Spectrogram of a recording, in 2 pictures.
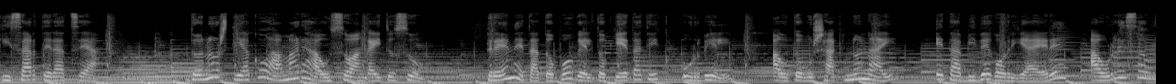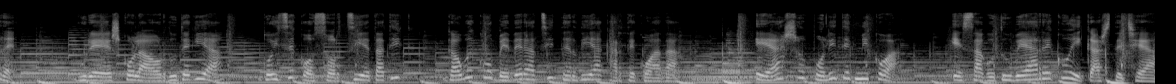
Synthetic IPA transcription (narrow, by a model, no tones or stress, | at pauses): ɡisaɾt̪e̞ɾat͡se̞a | d̪o̞no̞st̪iako̞amaɾaːwso̞aŋɡajt̪usu | t̪ɾe̞ne̞t̪at̪o̞po̞ɣe̞lt̪o̞kie̞t̪at̪ik | uɾβil | awt̪o̞β̞usakno̞naj | e̞t̪aβiðe̞ɣ̞o̞riae̞ɾe̞awre̞sawre̞ɡuɾe̞ːsko̞lao̞ɾðut̪e̞ɣ̞ia | ɣo̞jse̞ko̞so̞ɾt͡sie̞t̪at̪ik | ɡawe̞ko̞βe̞ðe̞ɾat͡sit̪e̞ɾðiakaɾt̪e̞ko̞aða | e̞aso̞po̞lit̪e̞kniko̞a̰ | e̞saɣut̪uβe̞are̞ko̞ikast̪e̞t͡ʃe̞a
